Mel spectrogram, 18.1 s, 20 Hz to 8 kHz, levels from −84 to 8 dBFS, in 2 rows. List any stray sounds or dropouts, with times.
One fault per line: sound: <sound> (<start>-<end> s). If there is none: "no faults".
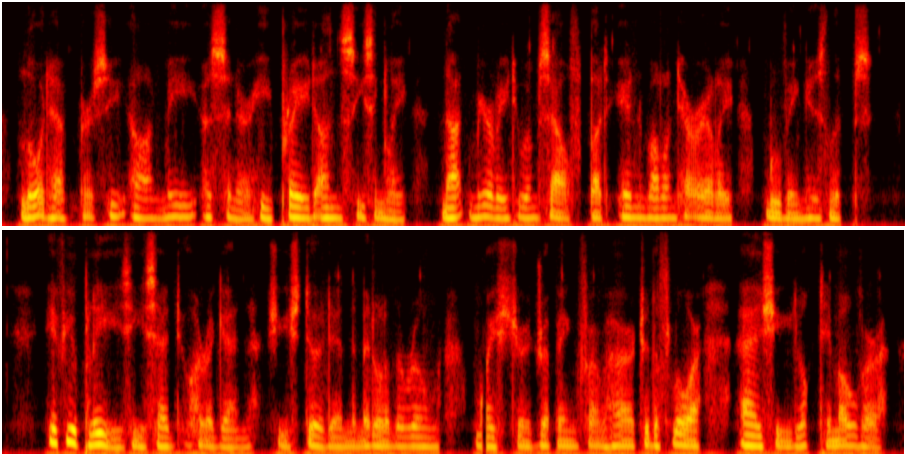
sound: dropout (13.8-13.9 s)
